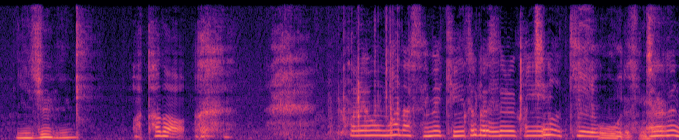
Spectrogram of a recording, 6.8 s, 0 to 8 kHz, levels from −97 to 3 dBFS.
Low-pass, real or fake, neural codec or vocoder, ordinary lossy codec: none; fake; codec, 16 kHz, 4 kbps, FunCodec, trained on Chinese and English, 50 frames a second; none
